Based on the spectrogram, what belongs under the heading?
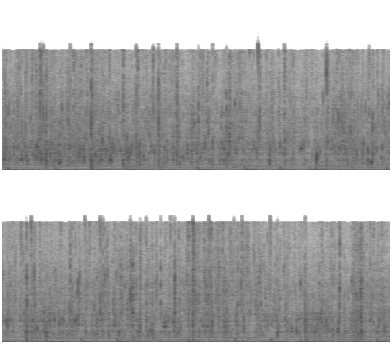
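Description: Chicken pieces shallow-frying in oil in a frying pan: a steady crackling sizzle. Background music with a simple melody and a regular beat plays over it.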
